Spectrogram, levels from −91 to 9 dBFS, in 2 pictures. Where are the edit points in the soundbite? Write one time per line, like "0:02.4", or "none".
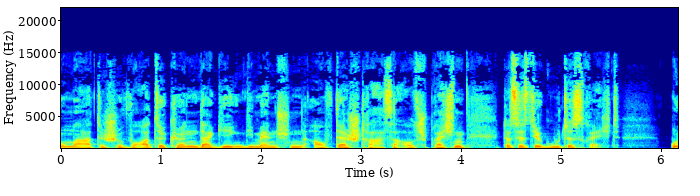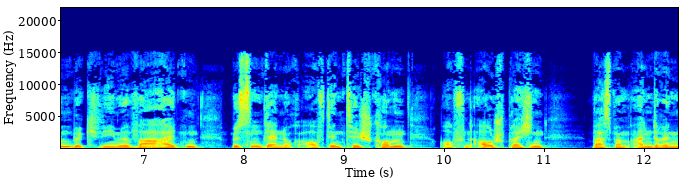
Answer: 0:05.9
